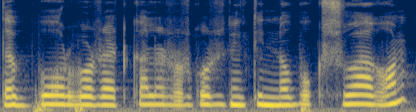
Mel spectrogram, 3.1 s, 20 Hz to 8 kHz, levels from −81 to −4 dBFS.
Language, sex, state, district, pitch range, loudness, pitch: Chakma, female, Tripura, Unakoti, 220-235 Hz, -13 LUFS, 230 Hz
